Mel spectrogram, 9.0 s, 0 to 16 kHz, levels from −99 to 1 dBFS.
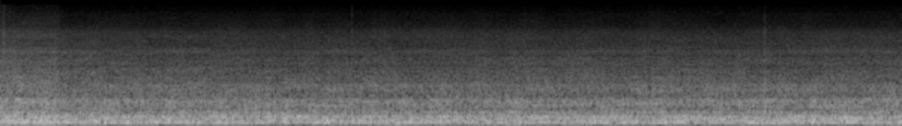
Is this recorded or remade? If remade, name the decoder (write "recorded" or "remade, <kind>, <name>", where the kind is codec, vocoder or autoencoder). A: remade, codec, SNAC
